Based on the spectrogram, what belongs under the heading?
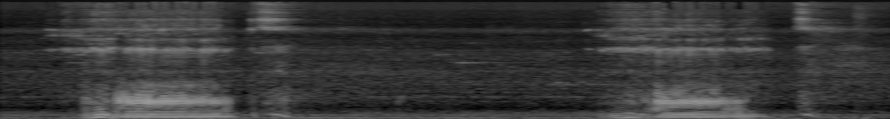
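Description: Two loud, rattling snores about three seconds apart, with soft snorting breaths between them.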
